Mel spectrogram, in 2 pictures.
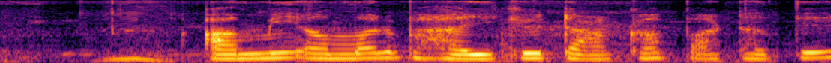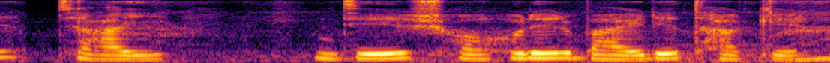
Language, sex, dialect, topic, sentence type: Bengali, female, Standard Colloquial, banking, statement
